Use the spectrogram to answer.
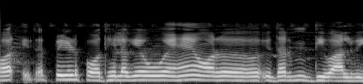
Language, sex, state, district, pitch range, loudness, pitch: Hindi, female, Punjab, Kapurthala, 185-200 Hz, -13 LUFS, 195 Hz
